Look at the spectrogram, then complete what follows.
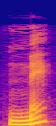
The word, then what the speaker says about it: mets: Keep in mind that phonetically you pronounce them the same here. Mais, mais, mais. Okay?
